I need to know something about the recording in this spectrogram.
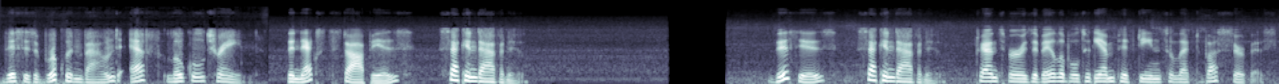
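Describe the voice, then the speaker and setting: An automated-sounding subway announcer reading stops and transfers in flat, measured phrasing. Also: medium pitch, a little hiss or hum. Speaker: train announcer. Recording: dull lo-fi audio.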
